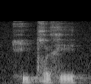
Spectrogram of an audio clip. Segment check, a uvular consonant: present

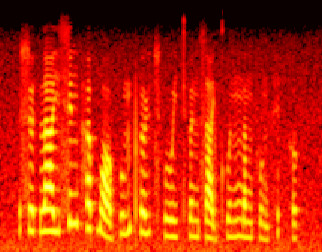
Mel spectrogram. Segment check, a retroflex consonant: absent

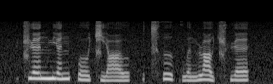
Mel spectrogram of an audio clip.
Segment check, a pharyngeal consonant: absent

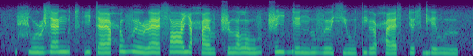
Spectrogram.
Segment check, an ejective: present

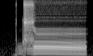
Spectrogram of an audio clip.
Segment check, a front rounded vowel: present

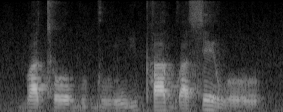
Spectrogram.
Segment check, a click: absent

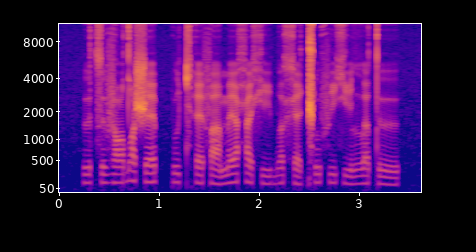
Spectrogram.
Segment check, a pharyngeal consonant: present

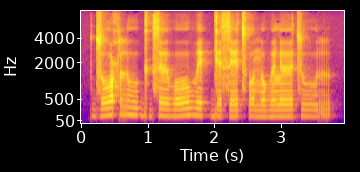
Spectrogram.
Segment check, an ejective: present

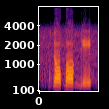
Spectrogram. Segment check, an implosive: present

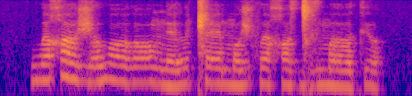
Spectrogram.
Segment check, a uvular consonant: present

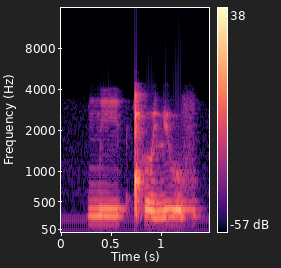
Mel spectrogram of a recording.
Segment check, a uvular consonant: absent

